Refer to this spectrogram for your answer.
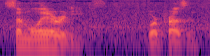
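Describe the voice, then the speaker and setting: A man's voice: medium pitch, lively intonation, moderate pace, a bit bright, a little hiss or hum, natural voice, rough recording. A man in an improvised game role-play, playing a man who talks like a stiff robot in formal, mechanical phrases. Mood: stiff robotic.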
